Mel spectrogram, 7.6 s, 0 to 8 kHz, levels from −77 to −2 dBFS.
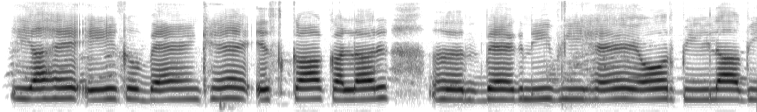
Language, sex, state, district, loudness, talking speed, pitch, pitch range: Hindi, female, Uttar Pradesh, Jalaun, -16 LUFS, 105 wpm, 240 Hz, 235-250 Hz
